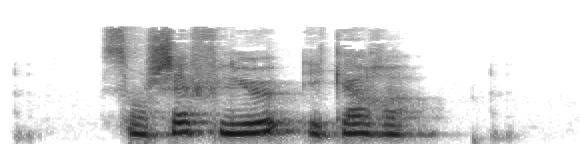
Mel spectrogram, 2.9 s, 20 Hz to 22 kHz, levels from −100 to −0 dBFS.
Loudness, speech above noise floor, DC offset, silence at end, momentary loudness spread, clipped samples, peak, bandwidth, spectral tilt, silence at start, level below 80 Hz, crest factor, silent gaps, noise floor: -17 LUFS; 47 dB; under 0.1%; 0.85 s; 10 LU; under 0.1%; -2 dBFS; 11 kHz; -4.5 dB/octave; 0.55 s; -62 dBFS; 16 dB; none; -63 dBFS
